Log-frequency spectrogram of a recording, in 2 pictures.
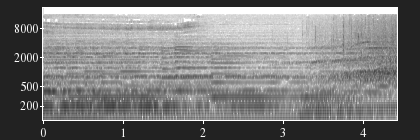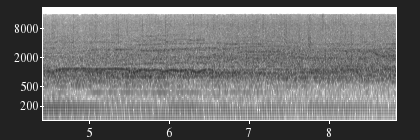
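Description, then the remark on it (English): A sustained roar of audience applause and cheering swells in as music holds its final notes, played on the radio station Joy 94.9 and cut off quickly, the crowd noise loud and dense, continuing with whoops for several seconds. “I was just listening to applause”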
